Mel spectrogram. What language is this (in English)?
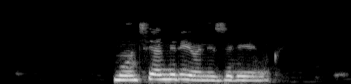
Kinyarwanda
